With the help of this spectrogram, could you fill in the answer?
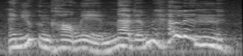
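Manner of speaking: high, with a laugh; laughing introduction. A narrator's reading. Helen introducing herself to the boys with a laugh. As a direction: chuckle through the name.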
